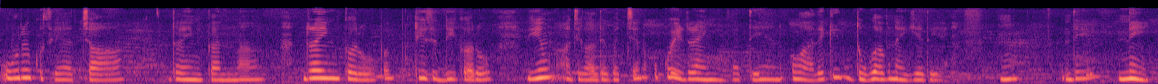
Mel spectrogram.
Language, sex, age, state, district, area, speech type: Dogri, female, 18-30, Jammu and Kashmir, Reasi, rural, spontaneous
